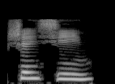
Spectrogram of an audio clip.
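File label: "身心", Mandarin Chinese; chinese-flashcards; hsk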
